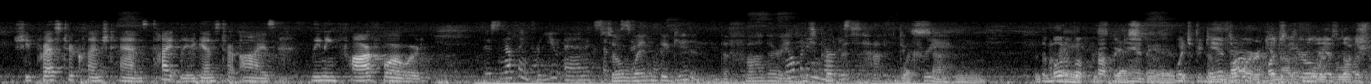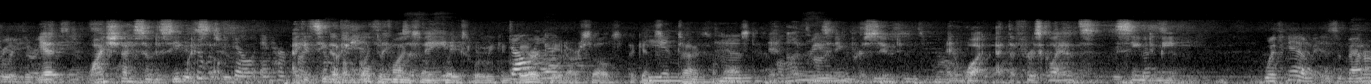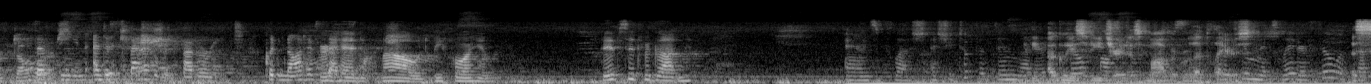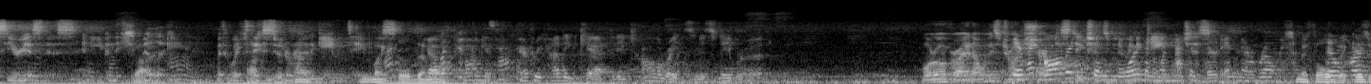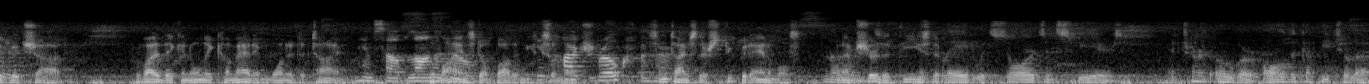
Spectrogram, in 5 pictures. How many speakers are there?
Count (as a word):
nine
